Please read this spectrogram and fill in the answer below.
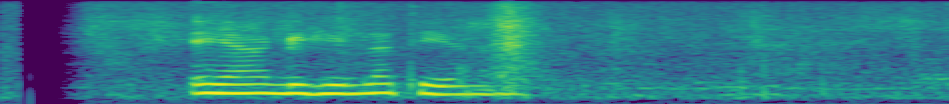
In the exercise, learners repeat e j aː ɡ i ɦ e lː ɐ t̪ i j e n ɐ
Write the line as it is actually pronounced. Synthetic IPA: e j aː ɡ e ɦ i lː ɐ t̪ i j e n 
